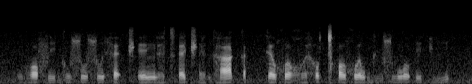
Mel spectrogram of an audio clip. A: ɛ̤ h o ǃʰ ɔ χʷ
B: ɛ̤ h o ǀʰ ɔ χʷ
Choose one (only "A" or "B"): B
